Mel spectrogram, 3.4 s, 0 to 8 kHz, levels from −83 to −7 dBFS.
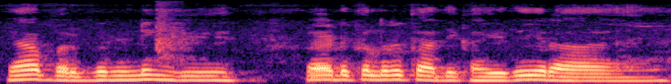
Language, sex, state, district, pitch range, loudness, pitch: Hindi, male, Haryana, Charkhi Dadri, 135-160 Hz, -14 LUFS, 145 Hz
